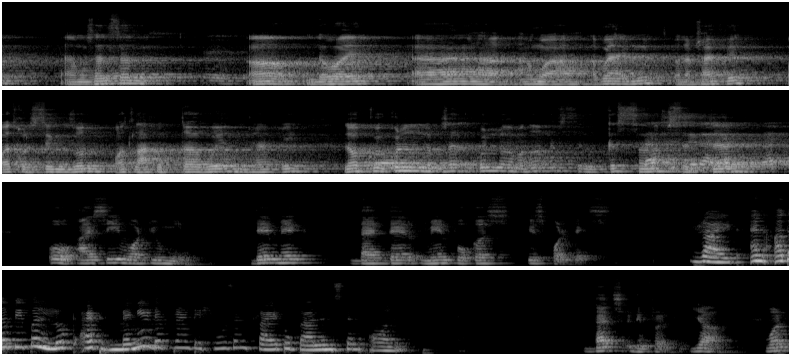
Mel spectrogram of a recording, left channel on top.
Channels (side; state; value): both; different; correlation -0.01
